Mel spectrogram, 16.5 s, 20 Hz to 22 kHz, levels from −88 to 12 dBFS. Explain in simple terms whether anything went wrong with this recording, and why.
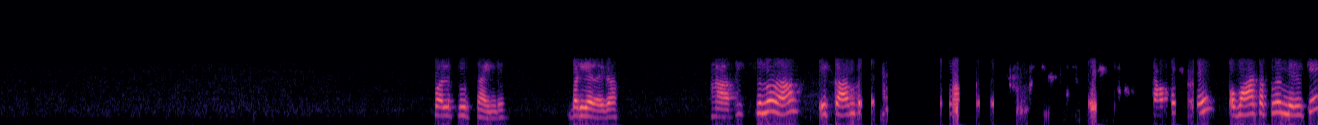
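Several things went wrong, all typical of an internet phone call.

The whole recording passed through the G.723.1 codec, an old phone-call compressor that squeezes speech into very little data and keeps only a narrow telephone band, roughly 200 Hz to 3.4 kHz. Here it was pushed hard, so the speech sounds muffled and hoarse throughout, and consonants smear into each other instead of landing crisply.

There is VoIP packet loss concealed by the speech codec twice: a single chunk of the call, about 30 ms long, went missing around 8.90 to 9.15 s and again around 11.87 to 11.94 s. The decoder filled each gap by guessing from the sound just before it, so the speech briefly turns buzzy and smeared, then takes a moment to sound normal again.

The other side's voice leaking through is also audible. The talker was most likely on a speakerphone whose echo canceller didn't fully scrub the incoming voice from the microphone. 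A faint second voice slips in at 10.72 to 11.12 s and 14.63 to 14.92 s. From 11.73 to 14.02 s it comes through much more strongly, almost as loud as the main speech.

Speech suppressed in double talk happens because both people spoke at the same moment, likely confusing the echo canceller into turning everything down. At 10.74 to 11.01 s, and for a long stretch from 11.77 to 15.0 s, the main speaker's voice sinks sharply or drops out in pieces, nearly vanishing at its worst.

The background is gated by the echo canceller from 11.29 to 11.49 s. While the loudspeaker was playing, the canceller clamped the microphone down hard, so the room sound suddenly falls almost silent for about a fifth of a second before returning.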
